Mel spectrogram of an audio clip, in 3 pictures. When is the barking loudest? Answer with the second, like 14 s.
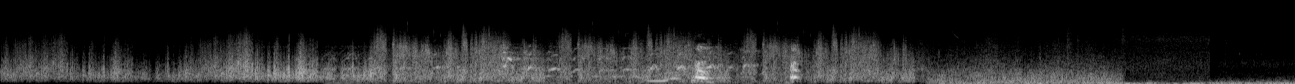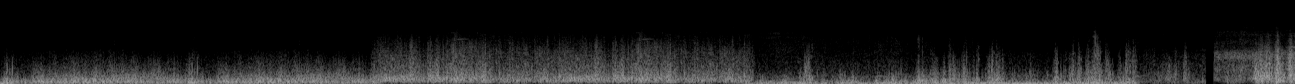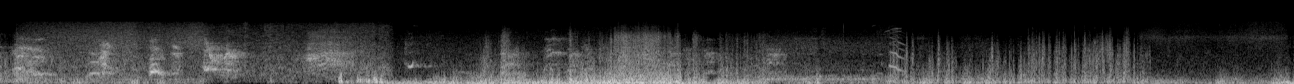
7 s.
